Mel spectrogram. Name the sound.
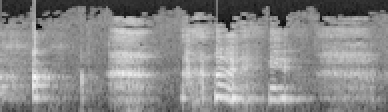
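coughing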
